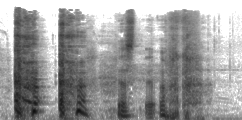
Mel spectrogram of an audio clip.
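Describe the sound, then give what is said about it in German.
Two loud coughs followed by a quick series of rougher throat-clearing bursts, as two people cough and clear their throats together to free a rough voice, with no talking in between. “Husten einfach gemeinsam. Wir husten deine Stimmbänder frei”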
